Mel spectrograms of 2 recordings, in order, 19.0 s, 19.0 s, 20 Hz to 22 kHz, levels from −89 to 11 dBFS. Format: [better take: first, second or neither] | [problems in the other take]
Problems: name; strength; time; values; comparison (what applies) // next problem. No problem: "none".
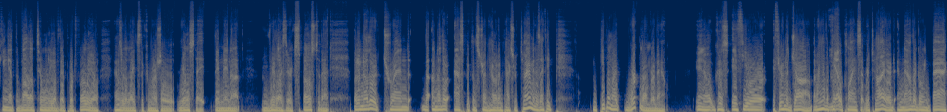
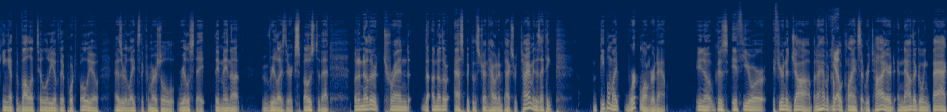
second | distortion; heavy; 5 dB below the speech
